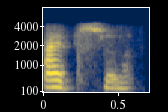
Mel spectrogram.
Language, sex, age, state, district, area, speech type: Sindhi, female, 18-30, Uttar Pradesh, Lucknow, urban, conversation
